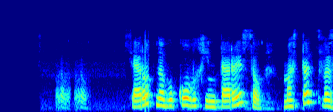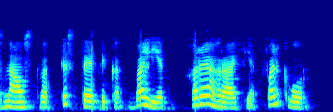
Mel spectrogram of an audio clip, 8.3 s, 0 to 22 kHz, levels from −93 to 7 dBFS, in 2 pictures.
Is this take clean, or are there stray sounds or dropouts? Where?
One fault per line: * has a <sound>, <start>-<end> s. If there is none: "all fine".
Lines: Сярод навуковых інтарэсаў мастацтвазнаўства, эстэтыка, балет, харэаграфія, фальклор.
* has a laugh, 0.7-1.1 s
